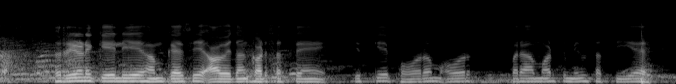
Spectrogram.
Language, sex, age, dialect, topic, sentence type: Hindi, male, 18-24, Garhwali, banking, question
